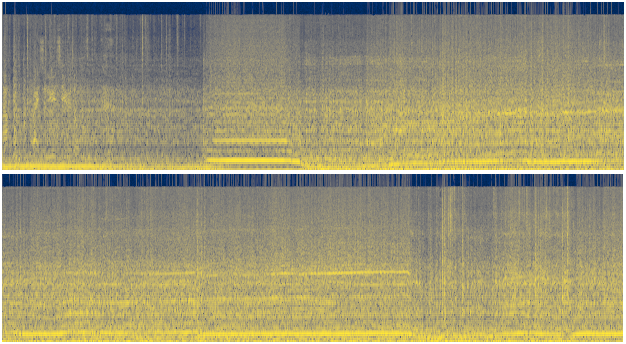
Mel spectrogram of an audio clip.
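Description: Tyres crunch and rumble over loose gravel.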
